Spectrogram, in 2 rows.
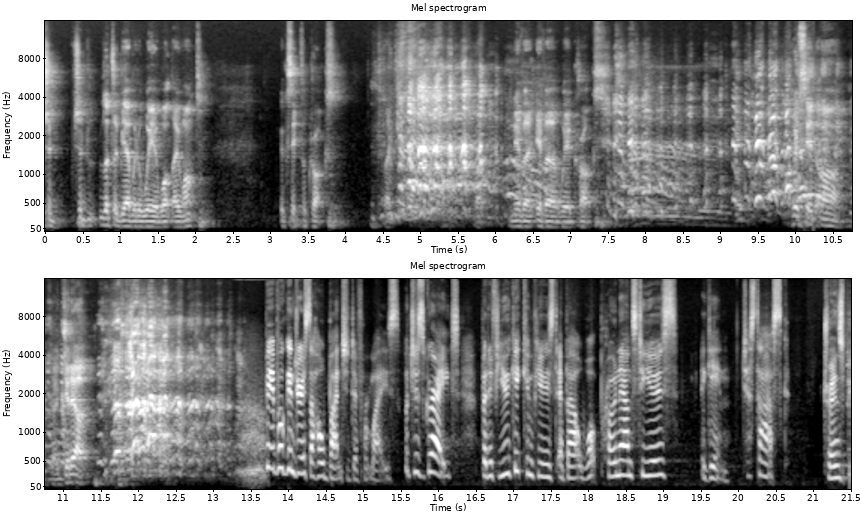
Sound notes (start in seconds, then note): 4.4 laughter; 7.5 laughter, man boos; 12.4 laughter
